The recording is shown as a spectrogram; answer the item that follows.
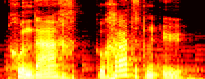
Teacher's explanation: the G in Dutch is pronounced ch, and Dutch has lots of chs.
